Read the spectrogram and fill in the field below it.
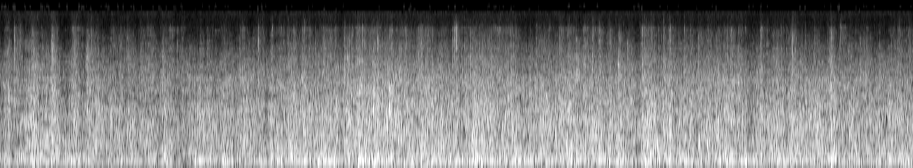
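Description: Heavy rain from a thunderstorm passing overhead in the mountains pours down in a steady, dense roar with a constant crackling patter, holding an even loudness throughout, with no voices or other sounds.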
